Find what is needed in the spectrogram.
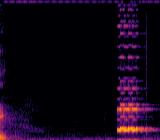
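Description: Game-show ring-in buzzer: a single short electronic tone, about half a second long, sounding about a second and a half in, the signal that a contestant has buzzed in to answer.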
